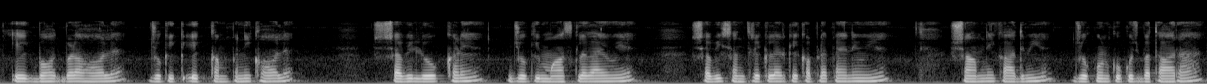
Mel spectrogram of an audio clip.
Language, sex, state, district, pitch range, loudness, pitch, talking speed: Hindi, male, Uttarakhand, Uttarkashi, 135-145 Hz, -19 LUFS, 140 Hz, 190 wpm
